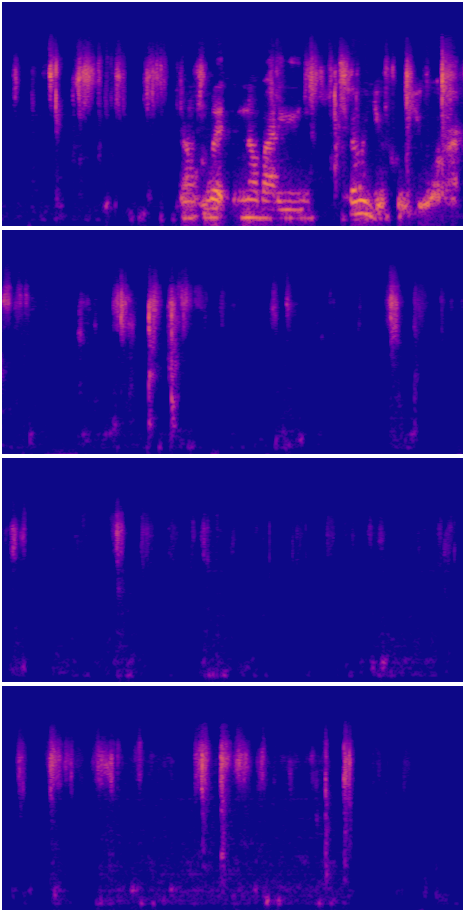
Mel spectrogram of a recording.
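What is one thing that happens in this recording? Cards shuffle and rustle in a pair of hands.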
